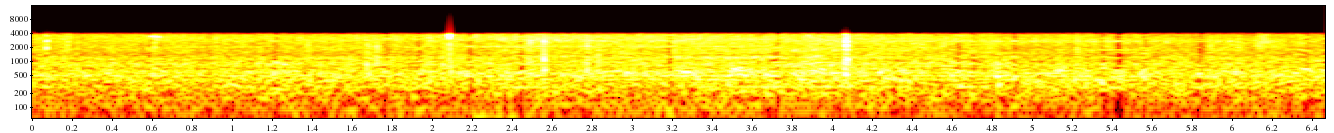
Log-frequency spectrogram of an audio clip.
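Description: Steady outdoor background noise, with a few short clicks about two and four seconds in.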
